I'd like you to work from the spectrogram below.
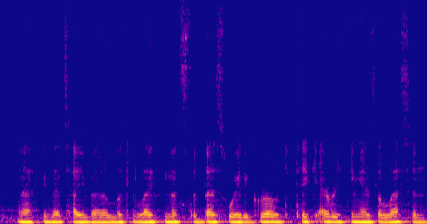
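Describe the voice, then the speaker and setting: A man with a dark, mellow tone and a medium pitch speaks very fast in a flat monotone, sounding somewhat breathy. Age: young adult, 19. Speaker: insurance sales vlogger. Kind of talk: casual motivational vlog. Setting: at parents' home. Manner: casual, repetitive filler phrases.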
